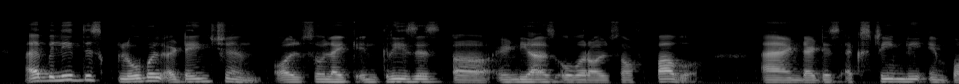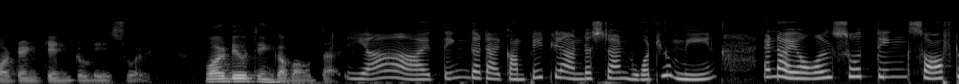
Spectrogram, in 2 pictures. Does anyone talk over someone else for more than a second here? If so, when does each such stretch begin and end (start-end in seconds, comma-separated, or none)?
none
